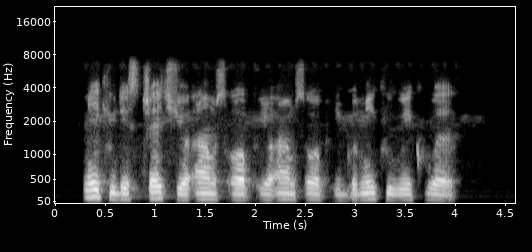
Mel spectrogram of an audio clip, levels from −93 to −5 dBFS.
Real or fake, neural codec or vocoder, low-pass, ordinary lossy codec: real; none; 7.2 kHz; Opus, 24 kbps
